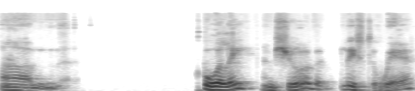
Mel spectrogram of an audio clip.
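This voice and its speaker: Very slow and dark, mellow in tone, a man with an American accent swings his pitch very widely. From England (London), later New Jersey. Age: 70s. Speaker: magazine publisher. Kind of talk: interview conversation.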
